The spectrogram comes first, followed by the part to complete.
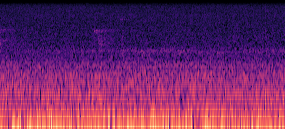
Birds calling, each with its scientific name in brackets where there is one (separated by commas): American Robin (Turdus migratorius)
